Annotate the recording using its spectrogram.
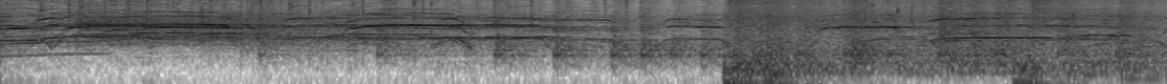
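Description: A large crowd of young spectators cheering and screaming, many high voices rising and wavering at once. About five and a half seconds in, the drum and lyre corps' drums come in with heavy hits under the cheering.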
